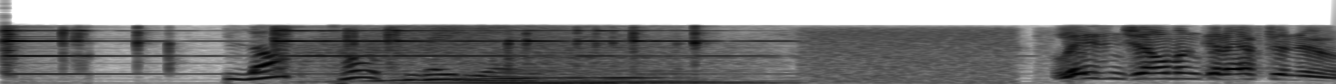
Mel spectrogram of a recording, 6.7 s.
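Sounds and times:
Nepalese meditation bowl chiming: 0.0s - 4.1s
speech: 1.1s - 2.8s, 5.3s - 6.6s.

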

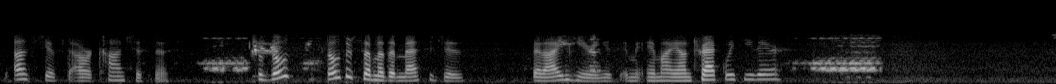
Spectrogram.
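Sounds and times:
speech: 0.2s - 1.8s, 2.6s - 4.7s, 5.3s - 7.9s
telephone ringing: 2.0s - 3.3s, 7.9s - 8.9s.

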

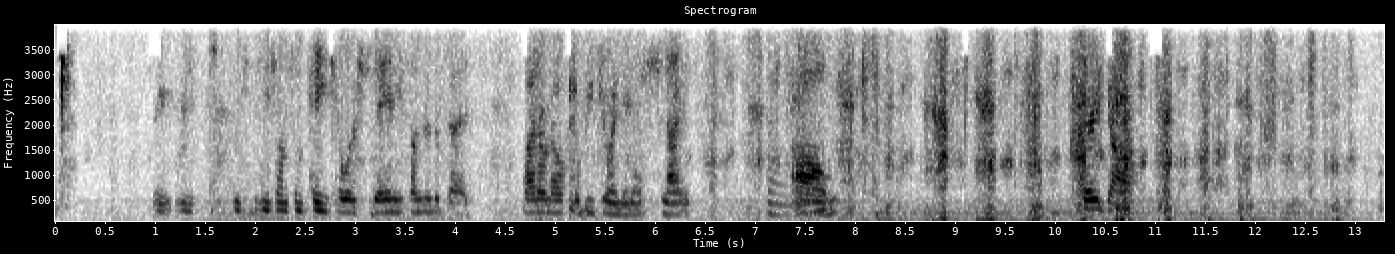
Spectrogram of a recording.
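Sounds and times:
speech: 1.0s - 9.0s, 9.8s - 11.2s
small dog snorting and wheezing through a narrow airway: 6.3s - 13.2s.

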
